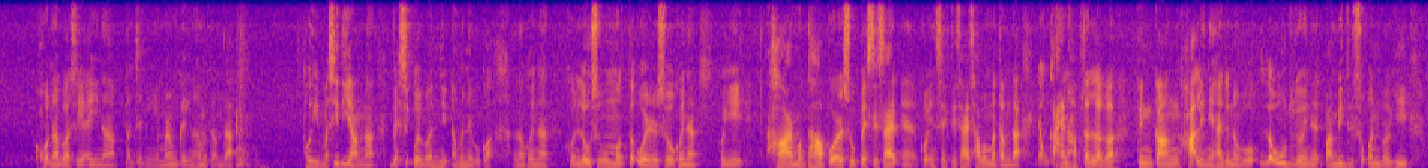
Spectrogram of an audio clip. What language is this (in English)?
Manipuri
